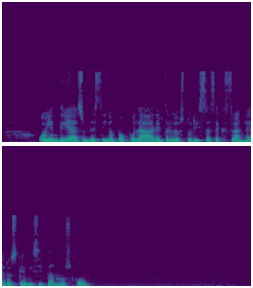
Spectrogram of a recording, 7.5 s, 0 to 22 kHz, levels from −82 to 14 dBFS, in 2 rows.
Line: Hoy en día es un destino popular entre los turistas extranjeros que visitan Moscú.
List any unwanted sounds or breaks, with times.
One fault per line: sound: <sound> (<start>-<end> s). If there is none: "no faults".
no faults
